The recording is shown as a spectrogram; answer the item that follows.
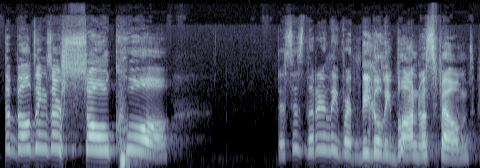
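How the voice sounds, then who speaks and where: A woman's voice: high voice, normal speed, pitched above the performer's own voice. A woman acting out a squealing, starstruck young sightseer. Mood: thrilled. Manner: squealing, breathless excitement. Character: starstruck young woman seeing Harvard, gushing. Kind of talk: acted quote in a staged personal story.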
